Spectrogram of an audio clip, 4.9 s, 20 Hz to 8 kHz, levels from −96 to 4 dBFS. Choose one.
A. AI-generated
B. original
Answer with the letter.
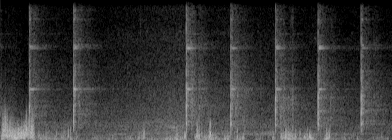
B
